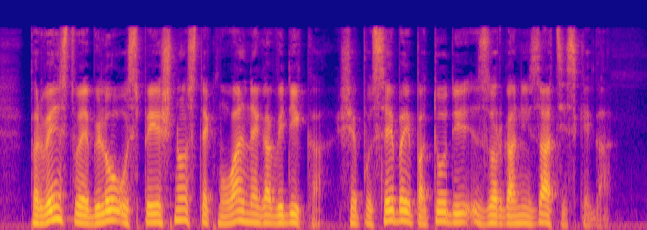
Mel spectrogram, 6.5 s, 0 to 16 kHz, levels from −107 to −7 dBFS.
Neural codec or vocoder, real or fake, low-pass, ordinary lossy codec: none; real; 9.9 kHz; MP3, 64 kbps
